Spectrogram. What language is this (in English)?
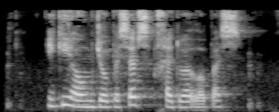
Georgian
